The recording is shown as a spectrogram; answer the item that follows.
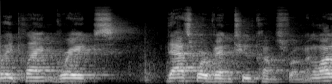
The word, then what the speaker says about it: Ventoux: So the first one we're going to do is the Gonnet La Jeanne Ventoux. No, that's not how you say it. It's La Jeanne Ventoux.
